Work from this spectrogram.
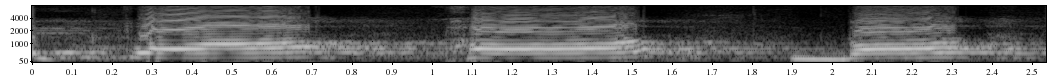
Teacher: उ देखिए, आप बोलिए प फ ब, सब में दोनों ओठ चिपकते हैं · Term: ओष्ठ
